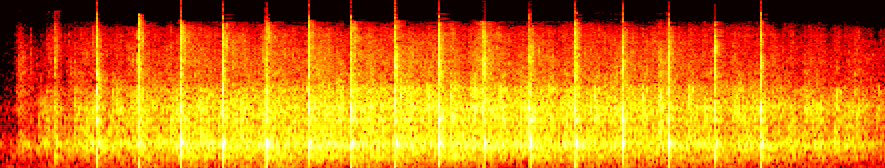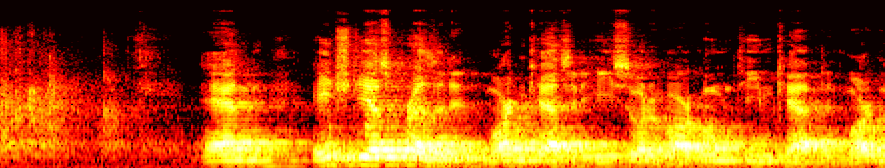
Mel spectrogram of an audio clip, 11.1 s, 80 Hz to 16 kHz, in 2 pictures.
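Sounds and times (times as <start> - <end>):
audience applauding: 0.1 - 6.3
close loud hand clapping: 0.1 - 6.4.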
